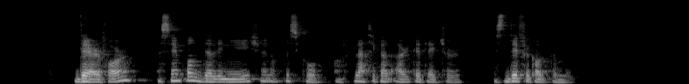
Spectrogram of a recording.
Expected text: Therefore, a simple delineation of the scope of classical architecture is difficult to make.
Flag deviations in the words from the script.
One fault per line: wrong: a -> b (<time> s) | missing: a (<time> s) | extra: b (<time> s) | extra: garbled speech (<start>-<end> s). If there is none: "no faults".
no faults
